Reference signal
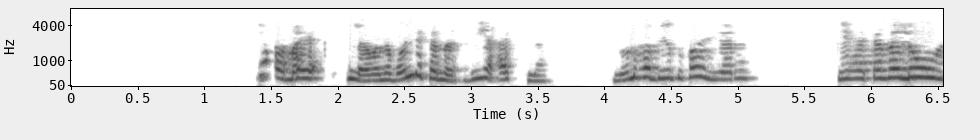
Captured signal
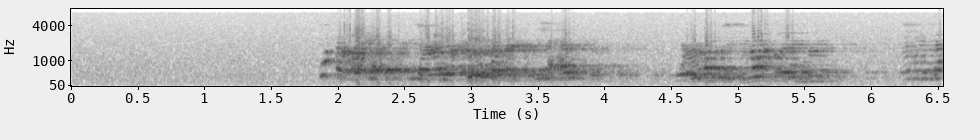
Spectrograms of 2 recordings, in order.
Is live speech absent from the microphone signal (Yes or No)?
No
